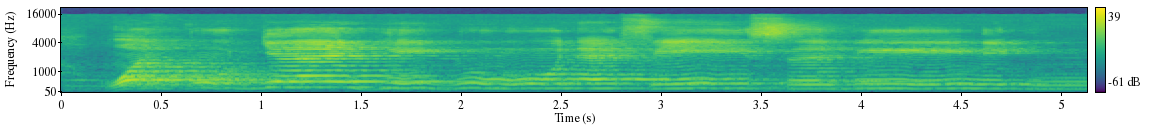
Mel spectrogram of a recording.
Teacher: mengucapkan huruf jim tanpa diiringi dengan nafas yang mengalir. Apalagi sampai ada bunyi desis ya.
